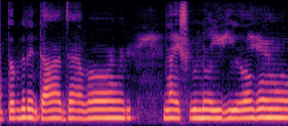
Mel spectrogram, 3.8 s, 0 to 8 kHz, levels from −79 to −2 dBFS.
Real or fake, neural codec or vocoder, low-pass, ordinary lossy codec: fake; codec, 16 kHz, 1 kbps, FunCodec, trained on LibriTTS, 50 frames a second; none; none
